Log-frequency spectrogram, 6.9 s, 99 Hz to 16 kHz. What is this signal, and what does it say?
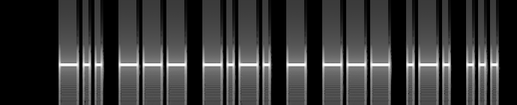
Morse code, heard as a keyed tone, about 15 wpm, 700 Hz. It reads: DOCTORS
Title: Easy Phrases 15wpm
